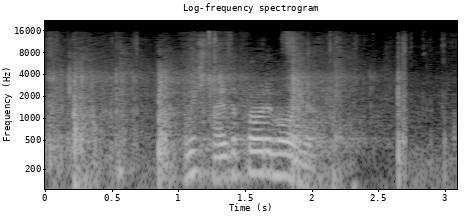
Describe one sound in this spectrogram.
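A young man speaks briefly in a loud voice nearby.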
